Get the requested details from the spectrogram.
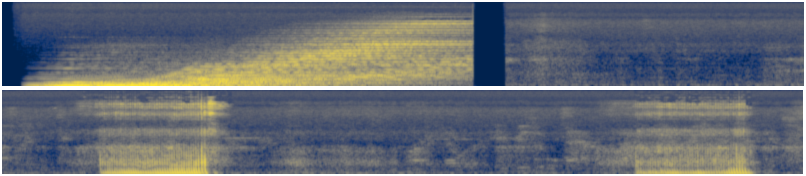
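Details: A long loud rumble, then two shorter harsh snorting breaths several seconds apart with silence between; a female dog snoring.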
